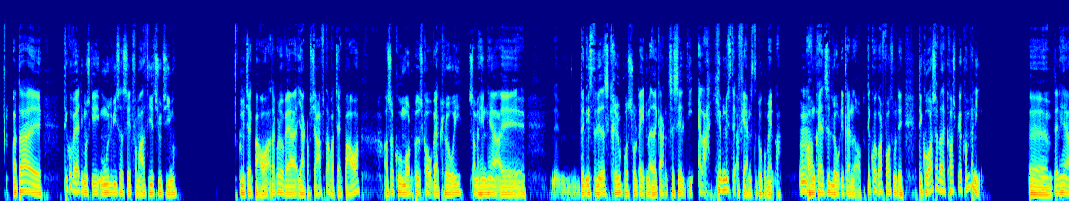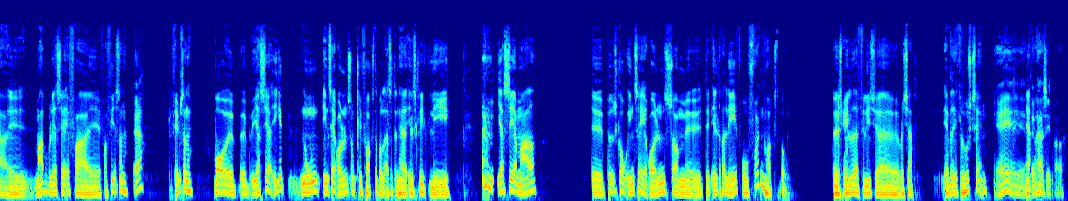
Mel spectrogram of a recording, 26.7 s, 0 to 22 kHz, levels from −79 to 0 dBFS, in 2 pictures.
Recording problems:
wrong speed, natural pitch; too fast; 1.7 times normal speed

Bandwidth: 14.5 kHz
